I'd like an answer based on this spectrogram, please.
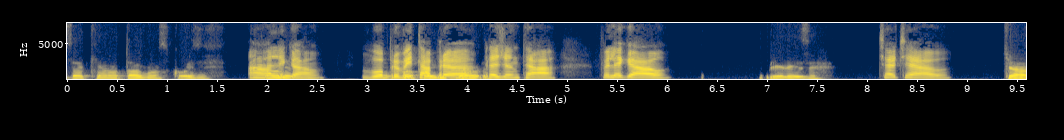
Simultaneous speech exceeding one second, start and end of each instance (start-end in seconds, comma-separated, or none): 3.1-4.3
